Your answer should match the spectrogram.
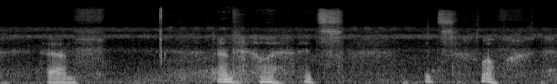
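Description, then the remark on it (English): A grasshopper or locust keeps up a steady, high-pitched background chirring on a pleasant morning around 7 o'clock at about 28 degrees, with brief louder bursts, while intermittent voiced sounds come and go over it. “This in the background, I guess, is some kind of grasshopper or locust.”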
